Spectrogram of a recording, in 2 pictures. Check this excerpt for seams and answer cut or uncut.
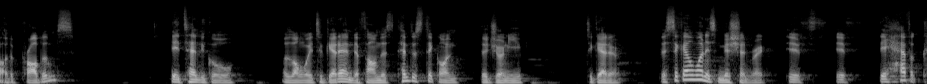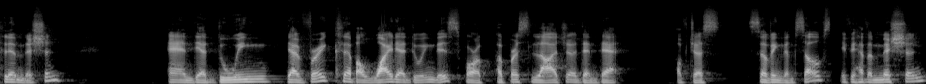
cut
